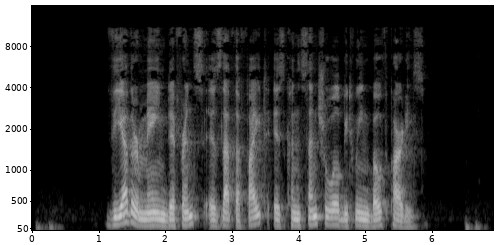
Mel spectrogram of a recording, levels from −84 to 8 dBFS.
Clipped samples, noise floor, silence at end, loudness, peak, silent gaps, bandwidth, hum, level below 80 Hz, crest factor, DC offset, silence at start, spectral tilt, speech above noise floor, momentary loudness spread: under 0.1%; -75 dBFS; 0.4 s; -21 LUFS; -2 dBFS; none; 11.5 kHz; none; -50 dBFS; 20 dB; under 0.1%; 0.25 s; -6 dB/octave; 54 dB; 8 LU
